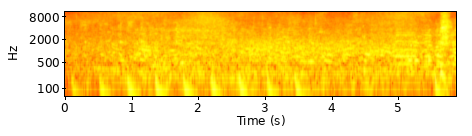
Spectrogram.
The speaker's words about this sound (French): Alors je sais pas si tu entends, mais il y a du bruit puissance 1000. Des voitures partout, des klaxons, des gens qui grouillent. C'est plein de vie, ça fait du bien de voir ça. C'est Marseille, bébé.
